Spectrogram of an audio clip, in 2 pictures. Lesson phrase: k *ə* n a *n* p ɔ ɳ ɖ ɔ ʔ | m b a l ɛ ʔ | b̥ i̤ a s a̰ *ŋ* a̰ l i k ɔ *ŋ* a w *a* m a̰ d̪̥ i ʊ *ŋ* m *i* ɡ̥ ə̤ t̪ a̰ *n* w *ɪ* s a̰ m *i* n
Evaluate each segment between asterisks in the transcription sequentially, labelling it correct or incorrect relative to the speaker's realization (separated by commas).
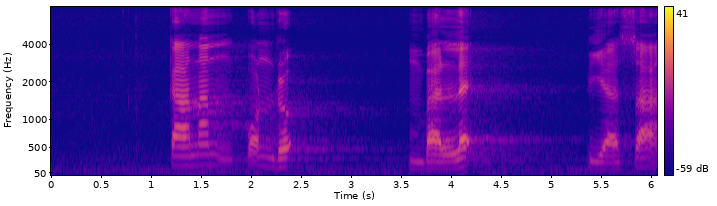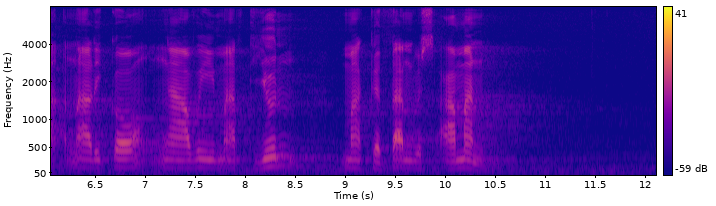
incorrect, correct, incorrect, correct, incorrect, incorrect, incorrect, correct, correct, incorrect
